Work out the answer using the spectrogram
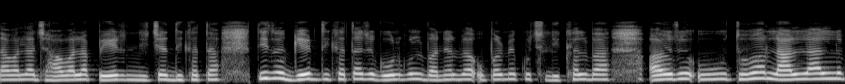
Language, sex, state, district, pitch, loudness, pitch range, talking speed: Bhojpuri, female, Uttar Pradesh, Ghazipur, 230 Hz, -16 LUFS, 215-245 Hz, 190 wpm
